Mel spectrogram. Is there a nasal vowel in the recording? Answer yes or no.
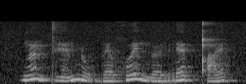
yes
